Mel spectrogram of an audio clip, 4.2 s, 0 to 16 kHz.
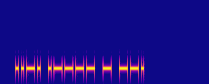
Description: Morse code, heard as a keyed tone, about 22 wpm, 700 Hz. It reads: F1TG
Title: DXCC-100 Call Signs - 4 Characters - Repeated 2x - 22wpm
